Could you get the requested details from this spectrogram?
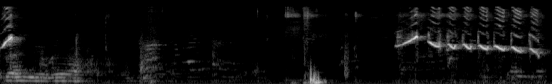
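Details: Ashy tailorbird provocation call for birds in breeding condition. Faint low mumbling and a thump come first. Then one upward whistle is followed by a quick descending series of about eight bright, clipped notes.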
